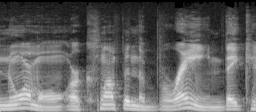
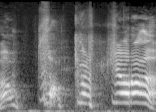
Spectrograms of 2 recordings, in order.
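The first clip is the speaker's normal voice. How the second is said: crazed, combative deer voice, higher and louder; 5 dB louder than usual. Imagining a crazy deer jumping out at a driver: crazy deer ready to fight. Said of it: "he's got the fucking crazy eye going".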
